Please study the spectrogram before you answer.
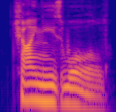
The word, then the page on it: chinese wall: British English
